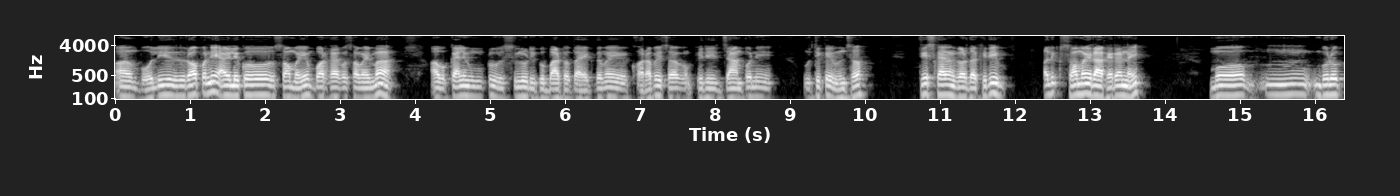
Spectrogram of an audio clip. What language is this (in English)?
Nepali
